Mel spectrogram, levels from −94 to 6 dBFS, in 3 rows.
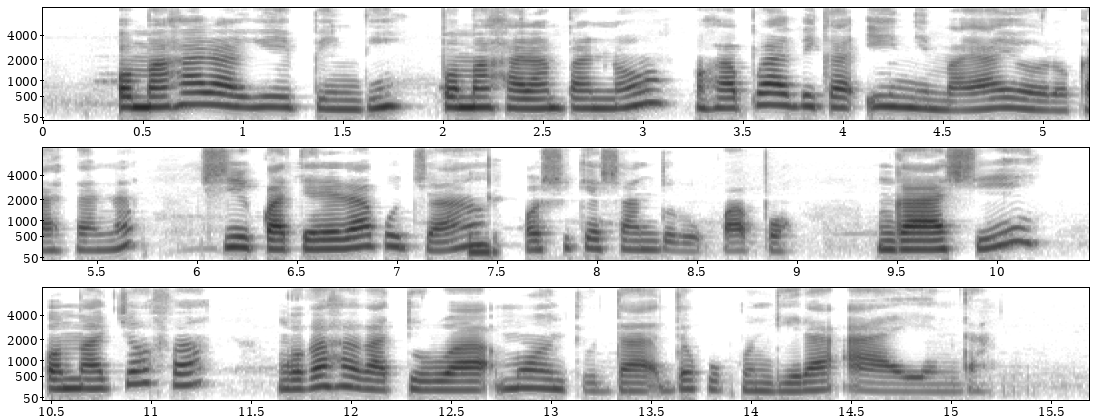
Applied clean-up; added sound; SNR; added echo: none; none; none; none.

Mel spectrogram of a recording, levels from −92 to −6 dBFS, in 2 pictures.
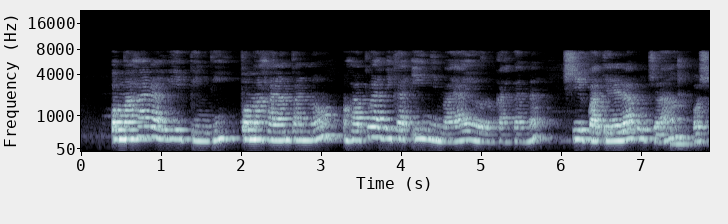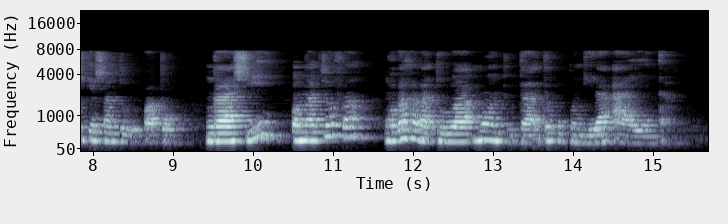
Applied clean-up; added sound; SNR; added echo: none; none; none; reverberation time 0.6 s.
